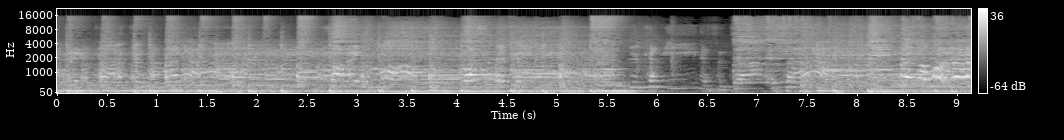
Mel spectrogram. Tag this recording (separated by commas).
Rock and roll, Singing, Music, Rock music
